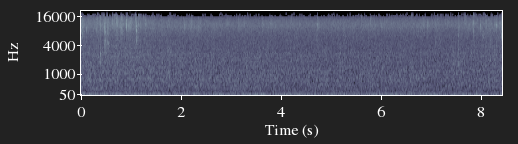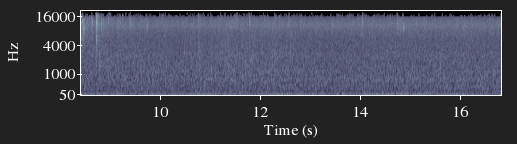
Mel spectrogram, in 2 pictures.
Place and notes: Jl. DR. Setiabudhi, Isola, Sukasari, Kota Bandung, Jawa Barat, Indonesia - Indonesian prayer ambience and rain
Recorded with Roland R09 just inside patio doors: afternoon prayer chants are heard after a rain shower, rain resumes, there is some thunder, the prayer chants resume in the rain, and some ambience of the city can be heard.
22 November 2018, ~13:00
